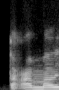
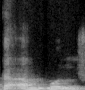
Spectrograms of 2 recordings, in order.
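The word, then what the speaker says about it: تأمّل: Apa arti ta'amal itu yang nomor 14 Ustaz? Ini bacanya ta'ammul, ini ta'ammul.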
